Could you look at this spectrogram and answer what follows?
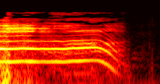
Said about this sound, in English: Can't talk, but she can cry. And she gave me the message. Daddy, close the windows, please, and turn the air conditioner on.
